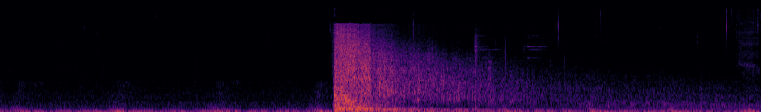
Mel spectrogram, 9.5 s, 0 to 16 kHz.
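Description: A single loud, sharp CZ 550 sniper rifle shot in DayZ cracks out against quiet ambience, then a long rolling echo decays over several seconds, with a faint voice underneath.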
